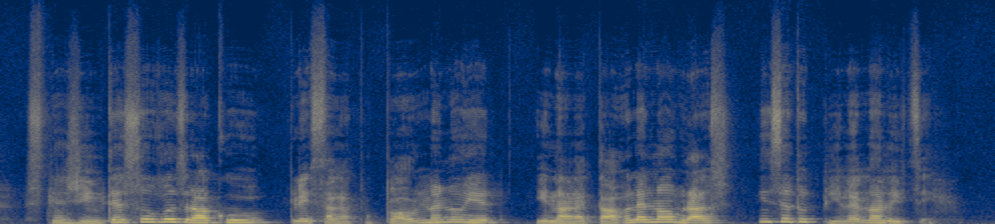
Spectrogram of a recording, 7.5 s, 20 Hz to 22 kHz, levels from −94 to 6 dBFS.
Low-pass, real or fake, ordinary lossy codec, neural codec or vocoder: none; fake; none; codec, 44.1 kHz, 3.4 kbps, Pupu-Codec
